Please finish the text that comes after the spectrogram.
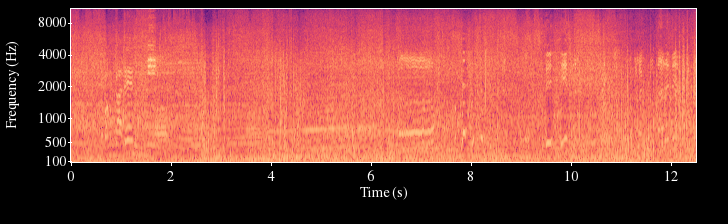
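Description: A gasoline motorboat engine drones steadily on open water, with wind buffeting the microphone and people talking over the running motor.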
